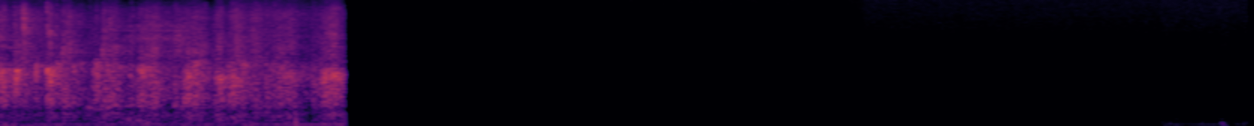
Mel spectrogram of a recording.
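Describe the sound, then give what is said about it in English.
A large audience claps warmly to welcome a speaker, a dense, loud wash of applause that cuts off abruptly after about two seconds, followed by near silence and a faint murmur at the end. “So let's go ahead and give. Land in a very warm applause.”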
